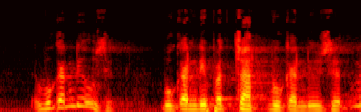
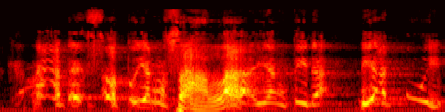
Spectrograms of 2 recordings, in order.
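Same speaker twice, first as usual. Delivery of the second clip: high, loud shout that slows on the last words; high pulpit shout, stretched at the close; preaching shout; 4 dB louder than usual. Real, not acted. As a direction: cry it out to the congregation, then drag the end. Preacher's outburst on hidden sin.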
